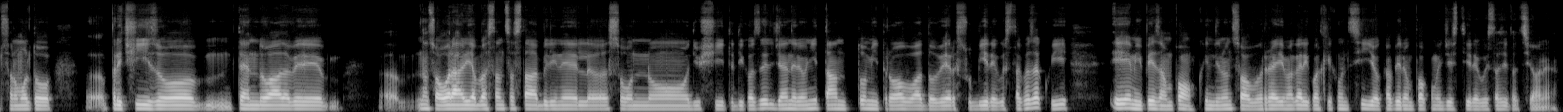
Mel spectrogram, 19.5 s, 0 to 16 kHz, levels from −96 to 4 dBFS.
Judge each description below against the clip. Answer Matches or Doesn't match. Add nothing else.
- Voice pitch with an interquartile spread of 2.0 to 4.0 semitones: Doesn't match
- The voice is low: Matches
